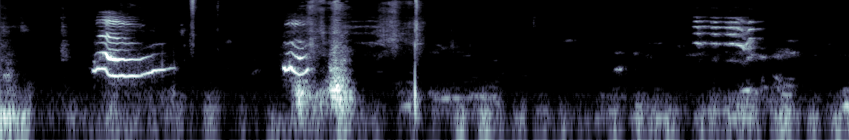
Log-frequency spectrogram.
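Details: Adopted house cat Olevia calling out: two loud, bending meows close together, followed after a pause by a softer, higher meow. Faint low background rumble and a brief knock can be heard.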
